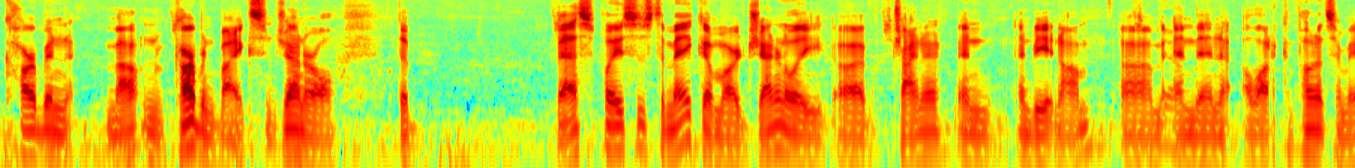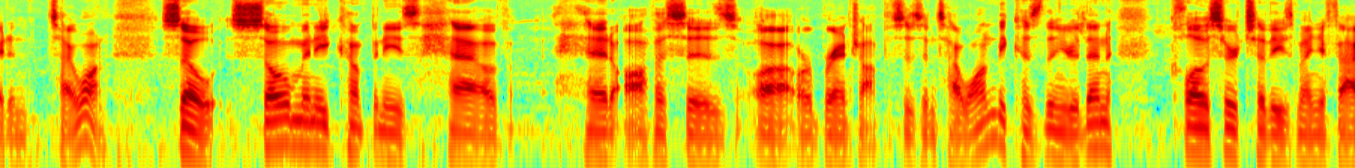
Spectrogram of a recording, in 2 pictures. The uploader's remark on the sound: Today we’re taking the OOC outside at Seaotter for our sitdown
